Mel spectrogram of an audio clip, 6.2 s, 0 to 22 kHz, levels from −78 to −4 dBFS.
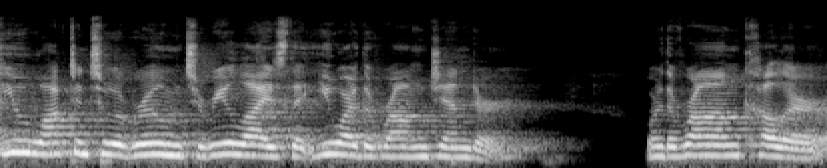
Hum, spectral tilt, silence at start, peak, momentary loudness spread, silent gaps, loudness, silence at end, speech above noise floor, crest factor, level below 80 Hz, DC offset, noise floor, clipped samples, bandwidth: none; -4.5 dB/octave; 0 s; -4 dBFS; 9 LU; none; -15 LUFS; 0 s; 48 dB; 12 dB; -54 dBFS; under 0.1%; -63 dBFS; under 0.1%; 15.5 kHz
